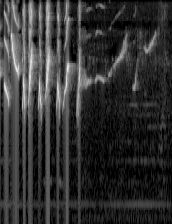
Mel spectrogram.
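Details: Caged Oriental magpie-robin singing in the morning indoors, its song including mimicry of another bird's song. A rapid run of sweet, varied whistled notes slurring up and down, trailing into thin rising whistles.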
